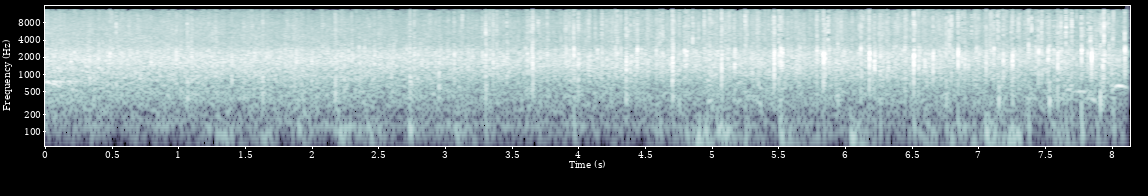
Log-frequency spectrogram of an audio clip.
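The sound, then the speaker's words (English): A crowd claps steadily, a dense wash of many hands that grows slightly louder and more emphatic toward the end, with no one speaking over it. “Yeah, those of us who are clapping know what this means.”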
